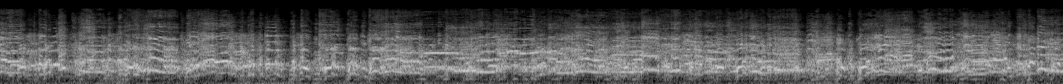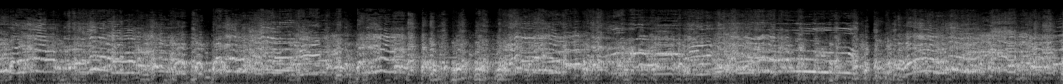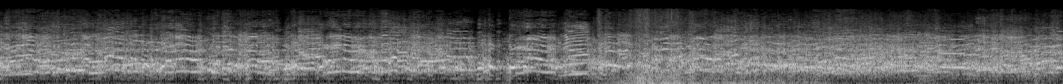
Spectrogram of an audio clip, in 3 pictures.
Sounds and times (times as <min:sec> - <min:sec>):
Cluck: 0:00.0 - 0:31.8.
